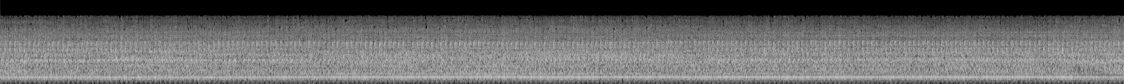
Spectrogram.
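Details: 1974 Snapper lawnmower with 3.5 hp Briggs engine, air cleaner off, started right up after adding new gas to a dry tank: constant steady buzz, no missing, surging or knocking; no stalling, throttle being played with; runs great.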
